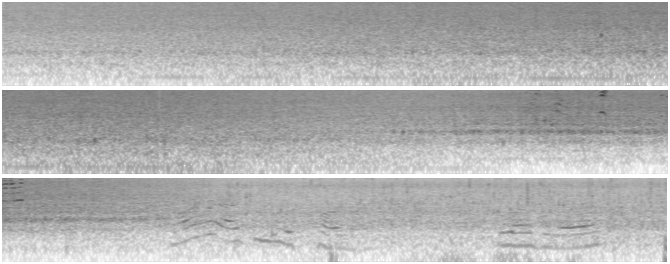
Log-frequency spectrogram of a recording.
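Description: Creek water rushing and splashing over rocks, a steady rush that swells toward the middle and eases off, with faint voices near the end.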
